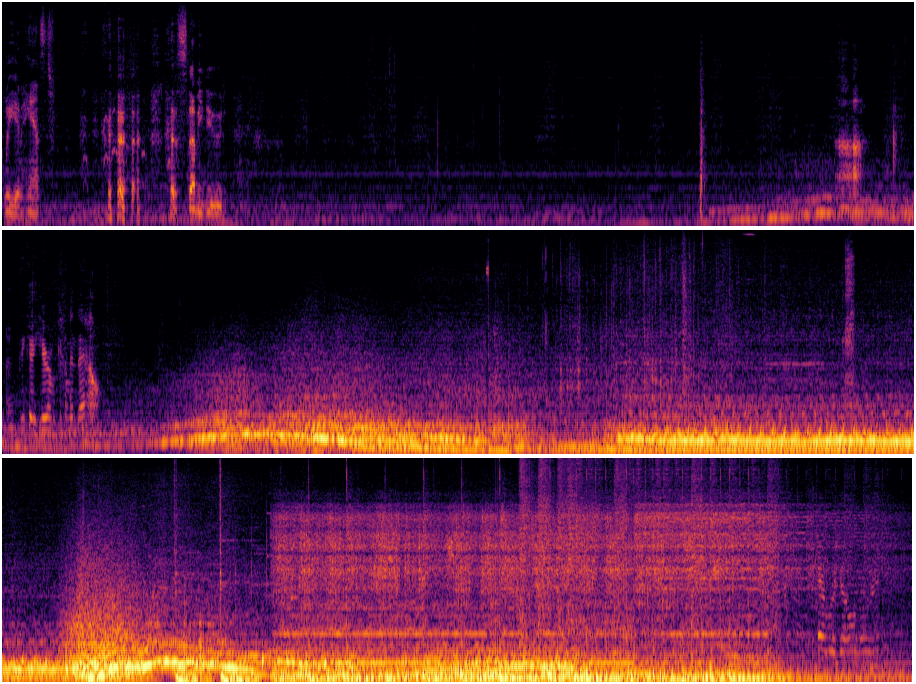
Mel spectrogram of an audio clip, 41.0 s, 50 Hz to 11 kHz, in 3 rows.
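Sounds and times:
car engine running: 10.6 - 41.0
heavy rock music: 28.2 - 41.0.

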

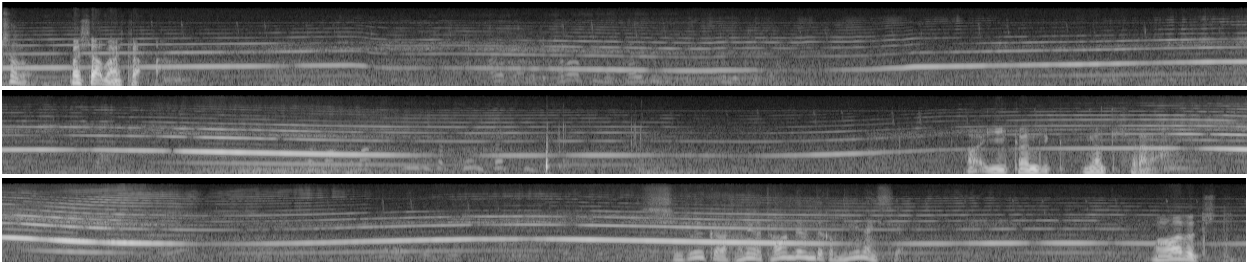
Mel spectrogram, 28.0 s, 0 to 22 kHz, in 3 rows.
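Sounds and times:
model plane motor whine: 0.0 - 28.0.

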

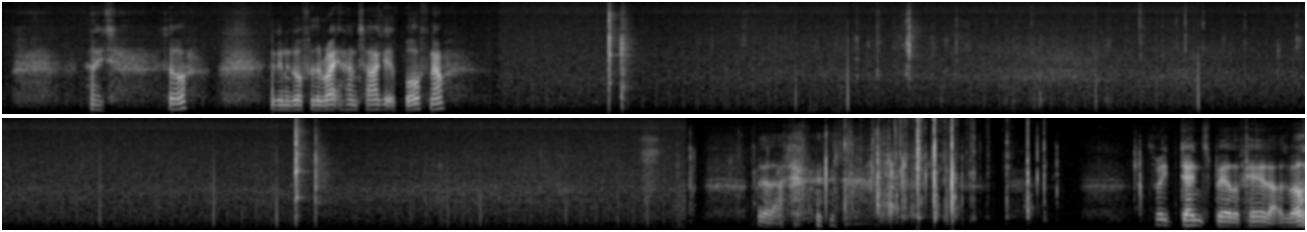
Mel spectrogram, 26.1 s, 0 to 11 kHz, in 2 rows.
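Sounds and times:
faint outdoor hiss: 0.0 - 26.0
crossbow firing crack: 6.0 - 6.4, 8.4 - 9.4, 15.8 - 16.4.

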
